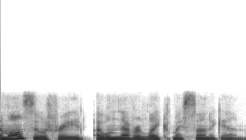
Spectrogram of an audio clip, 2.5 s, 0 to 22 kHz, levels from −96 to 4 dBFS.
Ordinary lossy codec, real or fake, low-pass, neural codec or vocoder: Opus, 24 kbps; fake; 7.2 kHz; codec, 16 kHz, 4.8 kbps, FACodec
